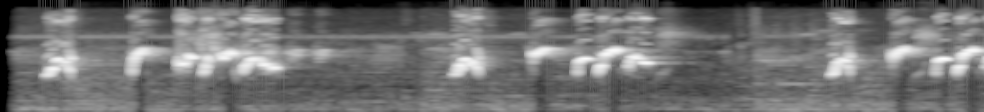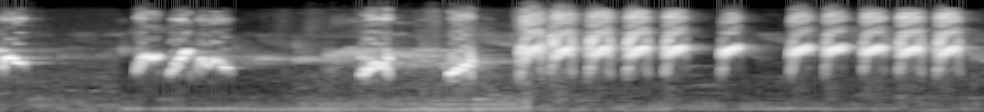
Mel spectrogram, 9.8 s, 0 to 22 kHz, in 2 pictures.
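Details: Red-whiskered bulbul song from Thailand, played to excite caged birds: loud short phrases of rich whistled notes around 2–4k, bursts of several quick looping syllables repeated with brief pauses, later a run of rapid sharp chirps; a steady high tone hums behind.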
